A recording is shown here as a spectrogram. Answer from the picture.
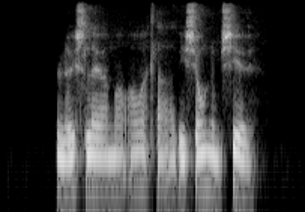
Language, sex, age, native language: Icelandic, male, 20-29, Icelandic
